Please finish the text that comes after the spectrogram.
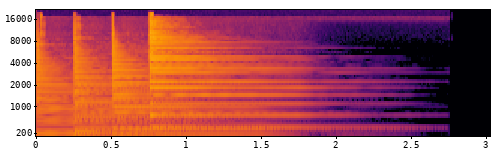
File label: F sharp 7th, guitar; F#7 Chord {2 1 2 X X 2} arpeggiated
